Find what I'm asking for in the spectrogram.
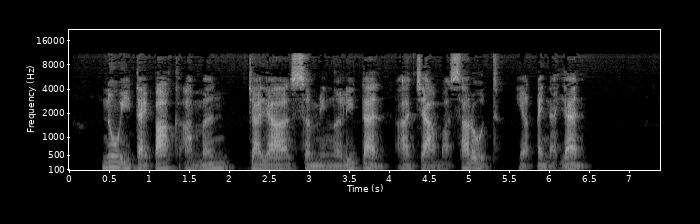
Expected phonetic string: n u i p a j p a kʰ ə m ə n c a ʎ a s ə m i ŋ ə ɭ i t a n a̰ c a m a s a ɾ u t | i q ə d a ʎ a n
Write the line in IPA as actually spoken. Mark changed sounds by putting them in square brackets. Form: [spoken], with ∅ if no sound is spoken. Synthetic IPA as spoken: n u i [t] a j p a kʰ [a] m ə n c a ʎ a s ə m i ŋ ə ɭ i t a n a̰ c a m a s a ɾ u t | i q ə [n] a ʎ a n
